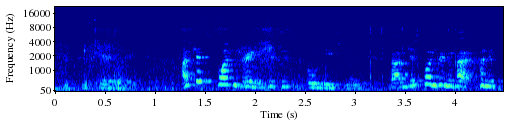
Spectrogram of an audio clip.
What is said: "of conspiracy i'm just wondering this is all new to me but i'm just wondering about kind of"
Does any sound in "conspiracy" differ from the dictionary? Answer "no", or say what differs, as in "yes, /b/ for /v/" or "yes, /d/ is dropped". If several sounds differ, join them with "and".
yes, /p/ is dropped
